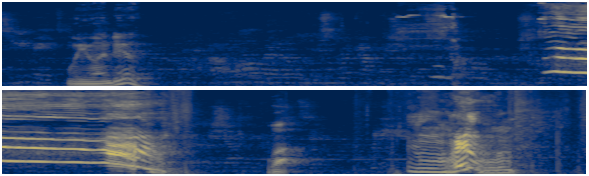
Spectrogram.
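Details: Nico, an older Pudelpointer dog, talking like a wookie when frustrated and wanting to go outside; a short low moan, then a long harmonic whine sliding downward, and a final rising-falling yowl, with quiet room noise between.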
